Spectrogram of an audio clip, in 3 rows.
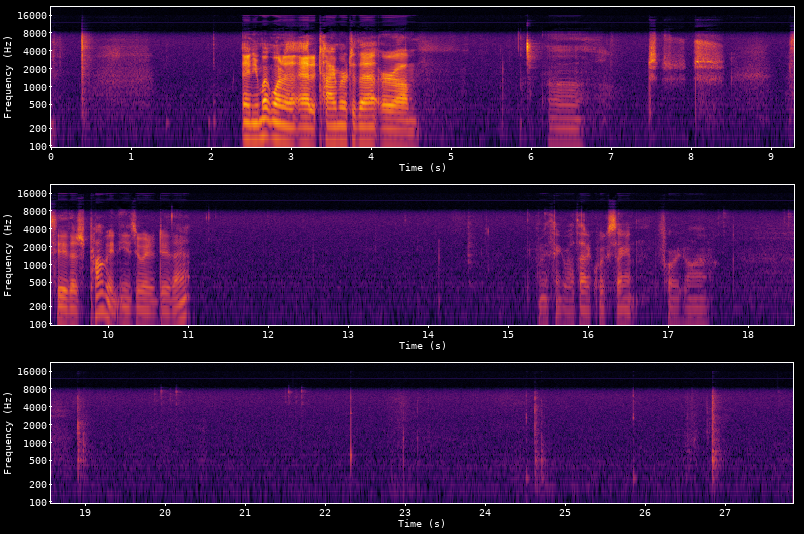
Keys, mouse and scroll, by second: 1.0 KP_0.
